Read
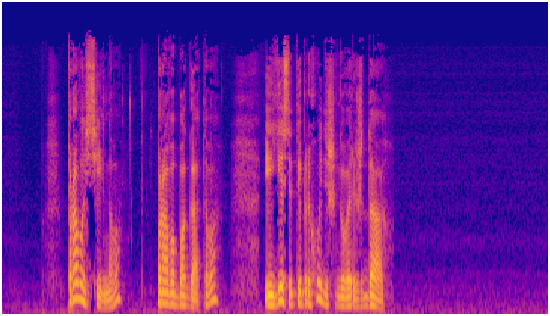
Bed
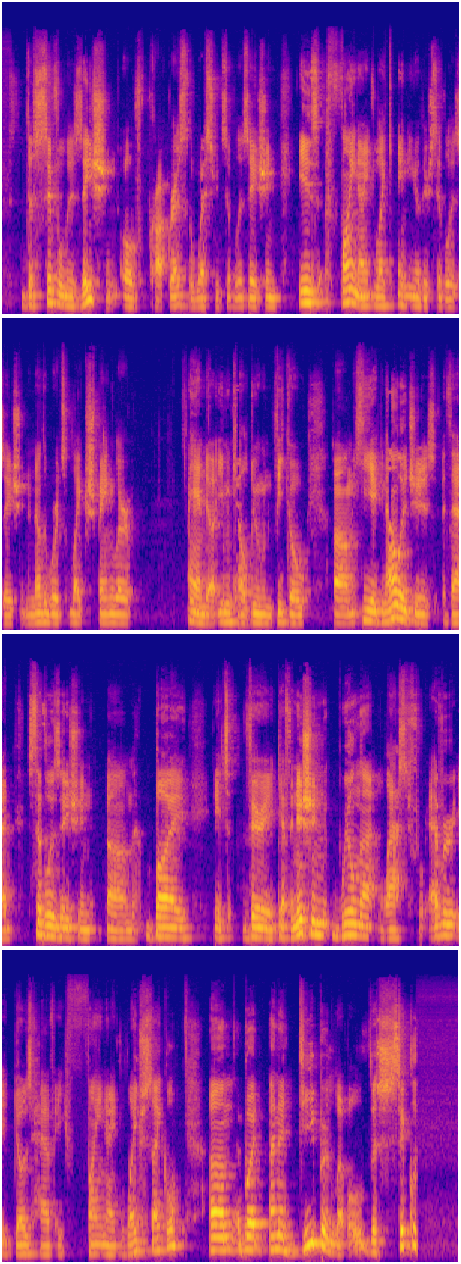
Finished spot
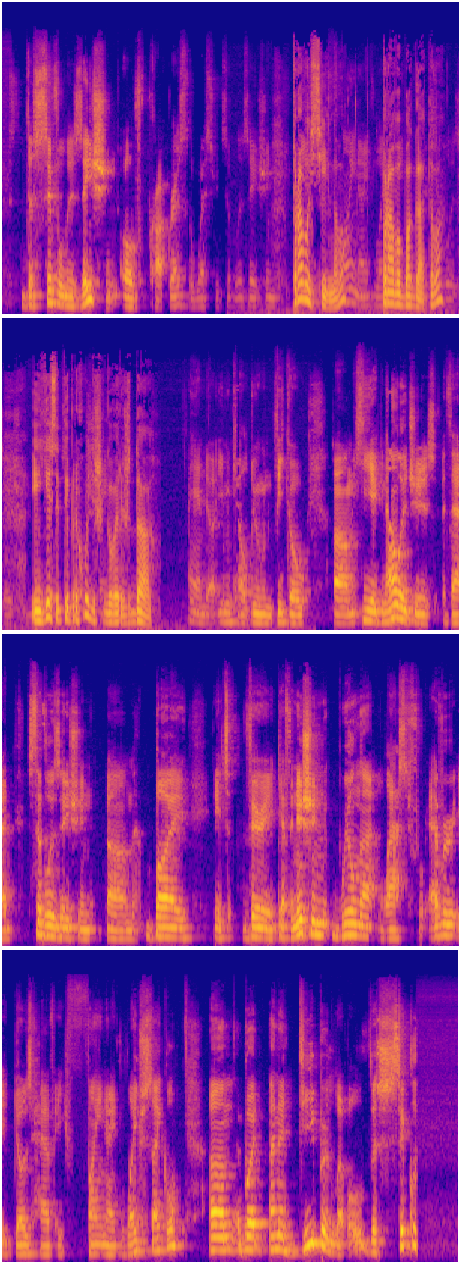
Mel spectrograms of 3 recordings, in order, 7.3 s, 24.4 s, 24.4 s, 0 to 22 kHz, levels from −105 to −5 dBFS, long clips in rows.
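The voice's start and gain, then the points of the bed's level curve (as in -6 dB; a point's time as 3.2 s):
3.00 s, 0.0 dB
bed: 1.91 s -2 dB
2.79 s -20 dB
8.36 s -20 dB
9.64 s -1.5 dB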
